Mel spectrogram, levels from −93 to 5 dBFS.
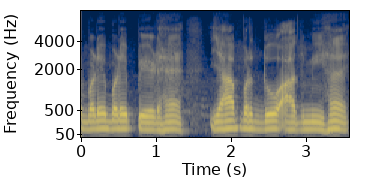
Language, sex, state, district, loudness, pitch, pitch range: Hindi, male, Jharkhand, Palamu, -16 LUFS, 130 Hz, 125-135 Hz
